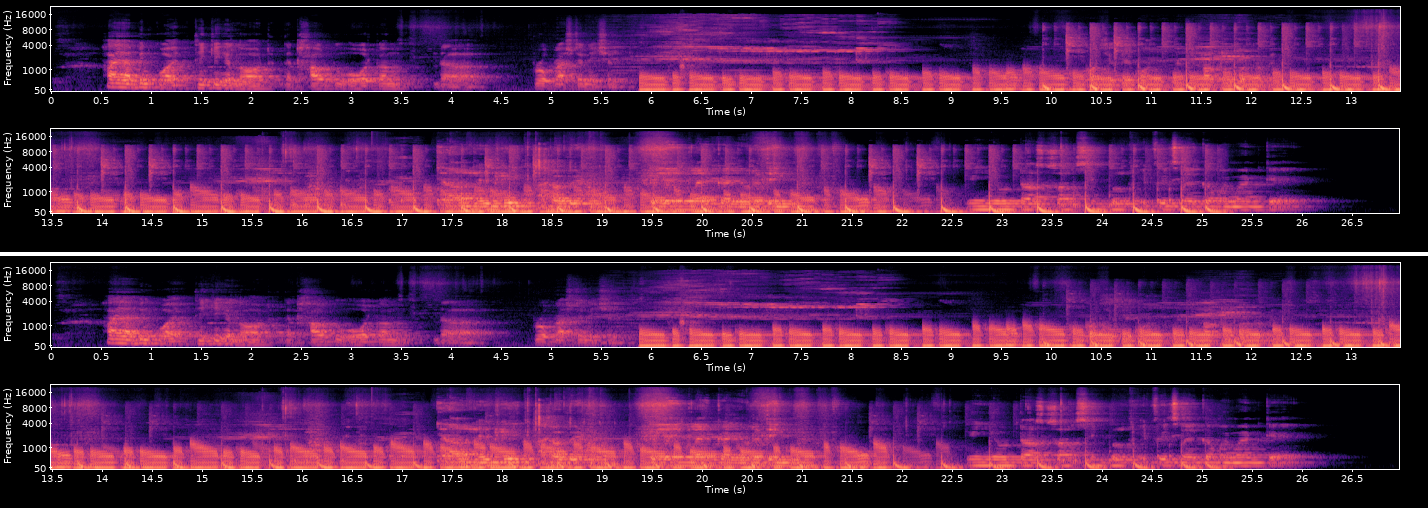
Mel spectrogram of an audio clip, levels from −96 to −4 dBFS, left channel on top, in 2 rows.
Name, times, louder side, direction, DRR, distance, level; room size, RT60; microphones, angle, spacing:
voice 1, 0.5-3.5 3.8-4.3 4.8-5.7 10.3-12.3 22.4-22.5, left 2 dB, 45° left, 2 dB, 2.9 m, -38 dB
sound 1, 5.1-8.5 9.8-13.2 13.5-14.3 14.6-15.9 16.2-20.6, left 2 dB, 25° left, 4.1 m, -47 dB
sound 2, 5.9-22.5, right 2 dB, 30° right, 0.6 m, -33 dB
sound 3, 9.9-25.3, left 4 dB, 70° left, 0.5 m, -35 dB
voice 2, 13.0-14.0 15.8-16.7 17.3-21.4 22.6-26.0, equal, 10° right, 3 dB, 1.8 m, -34 dB
22.0 x 17.5 x 2.5 m, 0.86 s
head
